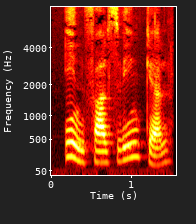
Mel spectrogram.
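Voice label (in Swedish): "infallsvinkel", Swedish; Uttal: [²'in:falsving:kel]; (angle of) approach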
